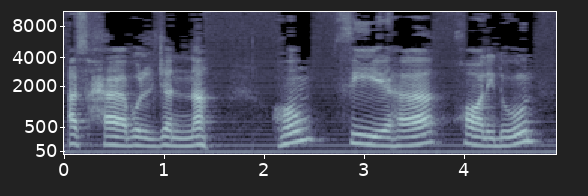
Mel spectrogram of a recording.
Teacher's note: یہاں پر اظہار شفوی کریں گے، میم ساکنہ کے بعد فا آ رہا ہے اس لیے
